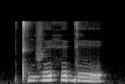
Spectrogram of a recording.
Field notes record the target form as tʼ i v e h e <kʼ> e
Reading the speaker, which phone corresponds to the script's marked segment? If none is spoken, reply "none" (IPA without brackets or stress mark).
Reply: ɡ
